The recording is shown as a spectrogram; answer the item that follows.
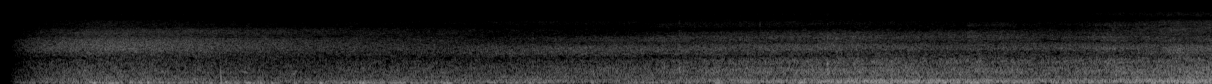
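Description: Ocean surf washing onto a beach, with wind rumbling on the microphone: a steady rushing that fades in at the start and swells slightly later on.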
